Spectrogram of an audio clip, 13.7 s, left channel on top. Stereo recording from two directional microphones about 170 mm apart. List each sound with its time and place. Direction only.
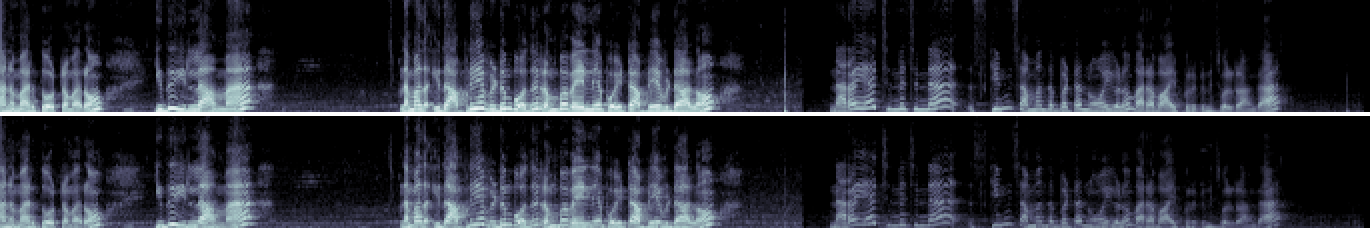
0.0 s a woman's voice: 35° left (ahead or behind)
3.9 s a woman's voice: 35° left (ahead or behind)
